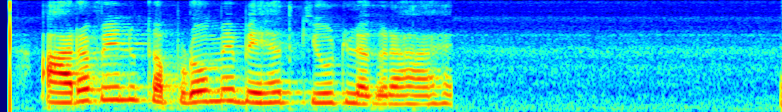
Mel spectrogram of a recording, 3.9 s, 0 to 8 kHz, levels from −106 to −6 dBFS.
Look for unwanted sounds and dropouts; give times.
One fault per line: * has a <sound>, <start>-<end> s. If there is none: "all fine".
all fine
